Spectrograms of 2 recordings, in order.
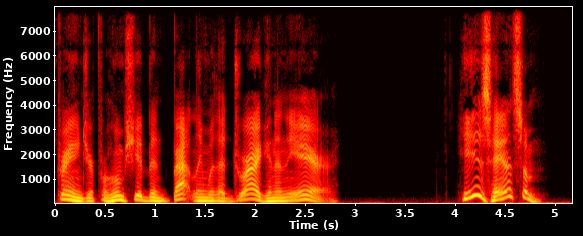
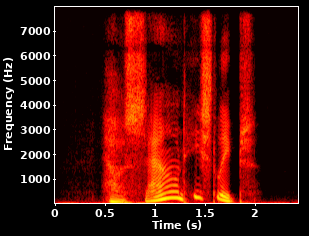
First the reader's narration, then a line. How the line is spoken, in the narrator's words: murmured the girl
